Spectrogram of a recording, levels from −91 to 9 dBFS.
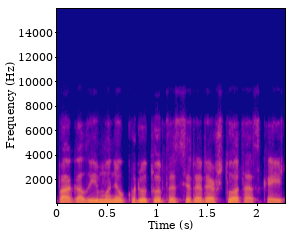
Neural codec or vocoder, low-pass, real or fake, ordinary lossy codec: codec, 16 kHz, 4 kbps, FunCodec, trained on LibriTTS, 50 frames a second; 7.2 kHz; fake; Opus, 32 kbps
